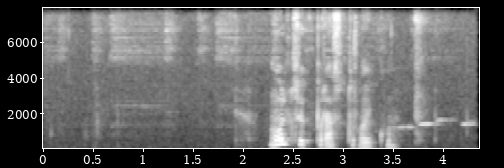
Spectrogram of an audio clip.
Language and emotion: Russian, neutral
